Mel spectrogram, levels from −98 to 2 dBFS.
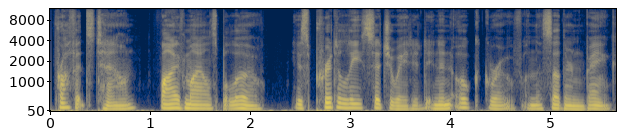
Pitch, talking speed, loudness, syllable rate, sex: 120 Hz, 160 wpm, -19 LUFS, 4.8 syllables/s, male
